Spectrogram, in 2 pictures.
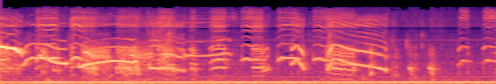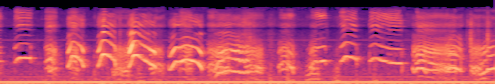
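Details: Three-week-old Australian Shepherd pups, near Mooresville, North Carolina, newly vocal, give long drawn whines that arch up and down, then a dense run of sharp yelps and squeals from several puppies, steady hum beneath.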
